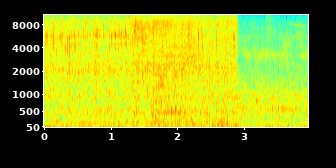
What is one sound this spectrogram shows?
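Meat sizzles and fire crackles in a hot oven.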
